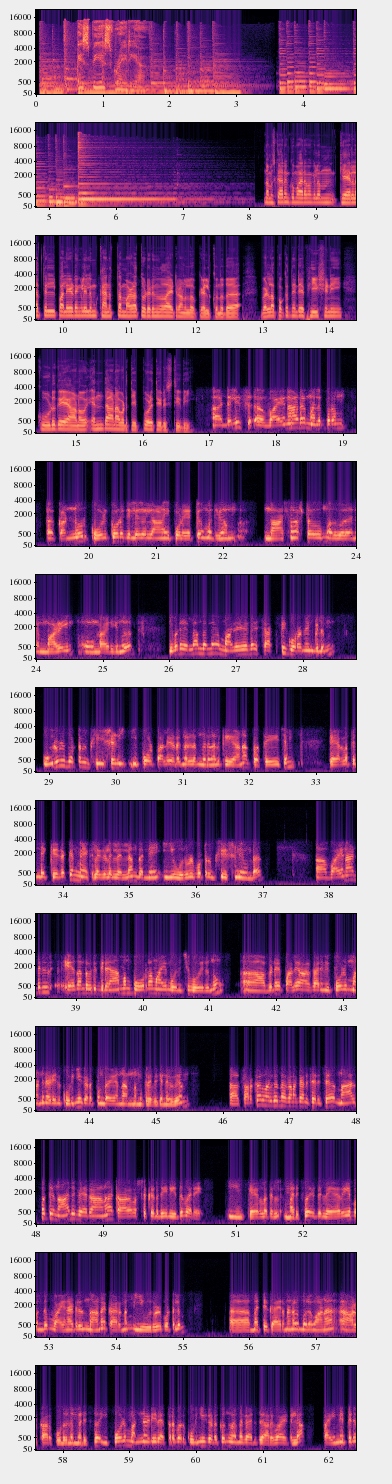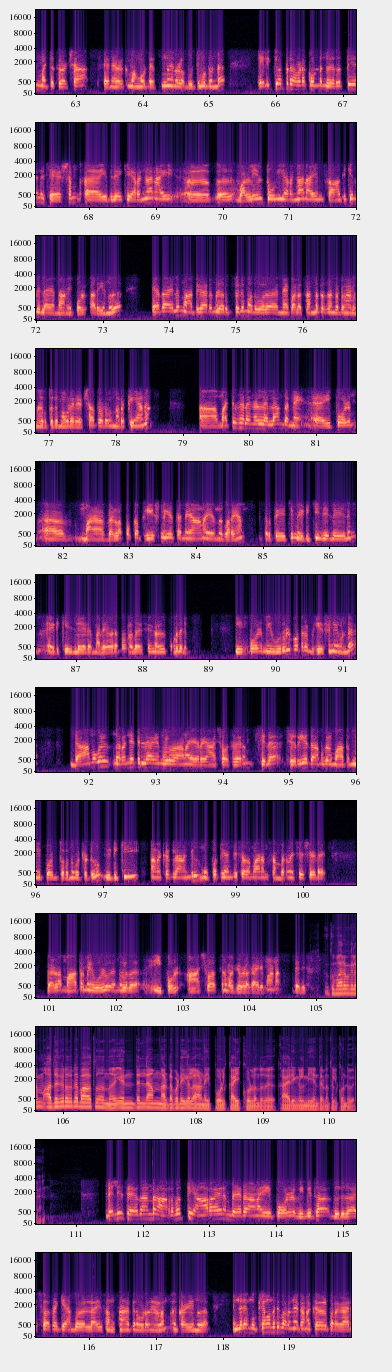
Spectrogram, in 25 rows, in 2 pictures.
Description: Authorities say more than 40 people have died in Kerala and the toll could rise with more people missing. Weather experts expect rainfall to reduce in the coming days. Listen to the report from Kerala.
